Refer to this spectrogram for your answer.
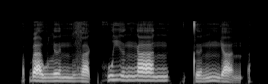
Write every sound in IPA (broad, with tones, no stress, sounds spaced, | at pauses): ɓ a˧ w l ə˧ n v a˨˩ k̚ h w i˧ ə̯ ŋ a˧ n | t̪ ə˨˦ n ɲ a̰˧˨ n ʔ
